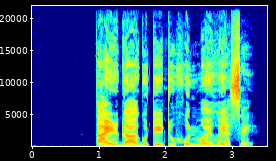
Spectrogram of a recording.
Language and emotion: Assamese, neutral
